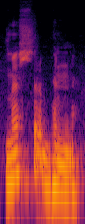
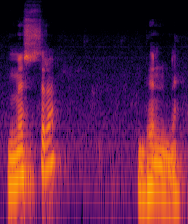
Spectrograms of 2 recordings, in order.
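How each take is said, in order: First: Said in the usual way. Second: Mishra rising, pause, then भिन्न falling; new term introduced. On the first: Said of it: "क्या है?". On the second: Shown as a demonstration. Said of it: "इसको हम एक शब्द और प्रयोग करते हैं".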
